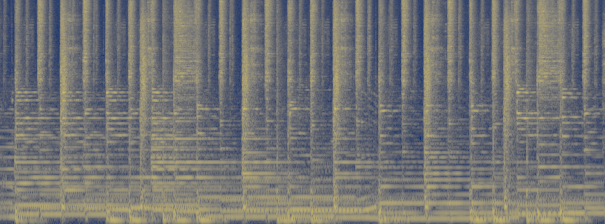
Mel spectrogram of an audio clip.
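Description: A rock song from an upcoming album plays loud, with a full band of guitars, bass and steady drum hits driving a mid-tempo groove. No one talks over the music.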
